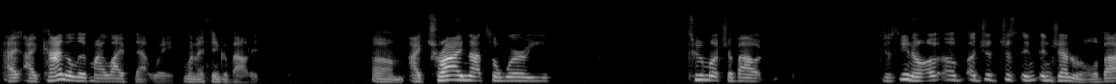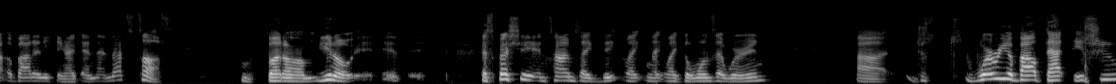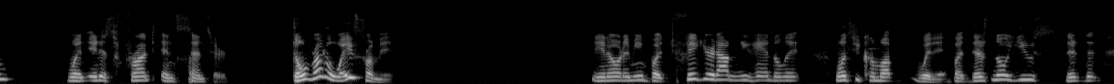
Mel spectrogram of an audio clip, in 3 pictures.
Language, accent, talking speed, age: English, American, 185 wpm, 40-59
